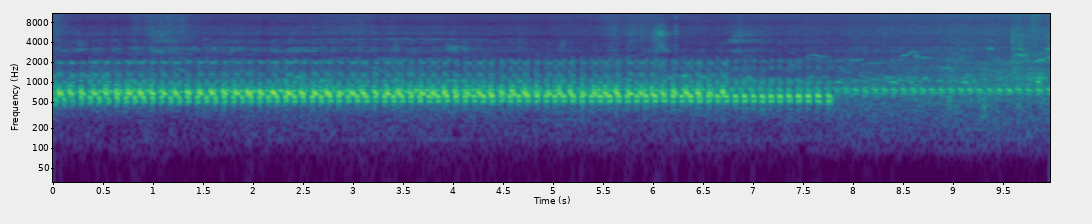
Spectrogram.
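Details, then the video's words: Rhinella marina, the cururu toad, trilling in the wild at a lake in Brazil's Atlantic forest: a loud, rapid, rattling trill for eight seconds, then a quieter, slightly higher trill from another toad continues. "CANTORIA DE SAPOS CURURU"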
